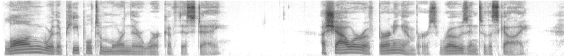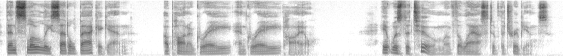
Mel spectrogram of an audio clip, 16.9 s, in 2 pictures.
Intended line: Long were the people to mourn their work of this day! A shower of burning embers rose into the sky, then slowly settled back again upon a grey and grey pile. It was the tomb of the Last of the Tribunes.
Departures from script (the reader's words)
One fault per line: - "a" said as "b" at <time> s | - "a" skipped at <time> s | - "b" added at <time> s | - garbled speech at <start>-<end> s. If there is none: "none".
none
